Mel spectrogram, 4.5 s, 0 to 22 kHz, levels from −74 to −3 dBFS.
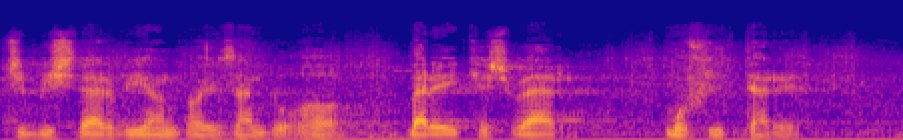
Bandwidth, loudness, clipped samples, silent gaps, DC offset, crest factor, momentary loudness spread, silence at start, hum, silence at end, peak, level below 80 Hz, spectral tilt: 11.5 kHz; -22 LUFS; under 0.1%; none; 1%; 20 dB; 13 LU; 0 s; none; 0 s; -4 dBFS; -50 dBFS; -4 dB/octave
